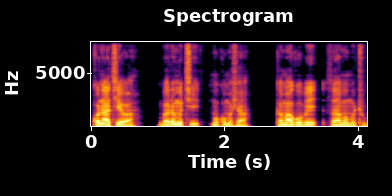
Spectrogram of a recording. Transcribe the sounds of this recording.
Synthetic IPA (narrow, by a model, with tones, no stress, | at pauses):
kʷʊ˦naː˨t͡ʃeː˦˨waː˨ | bɐ˨ɾi˦mu˨t͡ʃe˦ | mu˨kʷʊ˦mɐ˨ʃ̬a˦ | ɡ̥ɐ˨ma˦ɡʷoː˨be˦ | zaː˦mu˨mʊ˦tu˨ʔ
